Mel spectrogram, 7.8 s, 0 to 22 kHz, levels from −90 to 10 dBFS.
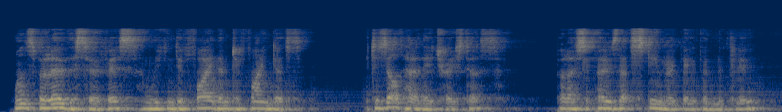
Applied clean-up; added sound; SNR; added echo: neural separator model SepFormer DNS4.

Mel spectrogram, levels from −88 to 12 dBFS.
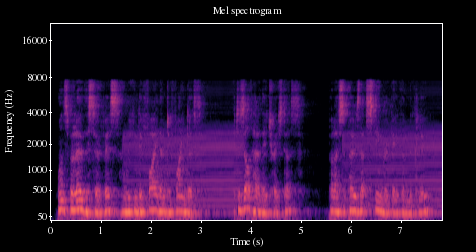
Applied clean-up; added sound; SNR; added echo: none; Wind instrument, woodwind instrument; 20 dB; reverberation time 0.7 s.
